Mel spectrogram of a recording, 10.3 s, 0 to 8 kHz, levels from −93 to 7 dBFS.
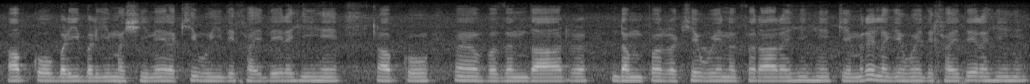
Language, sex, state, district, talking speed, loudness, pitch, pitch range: Hindi, male, Maharashtra, Solapur, 145 wpm, -31 LUFS, 130 Hz, 130-135 Hz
